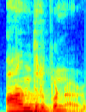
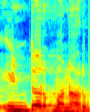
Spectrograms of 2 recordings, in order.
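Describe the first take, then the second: First: The word begins with an 'en' sound. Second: The word begins with an 'in' sound. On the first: The speaker calls it right. "लेकिन ये एंटरप्रेन्योर" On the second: The speaker calls it wrong. "कुछ लोग क्या बोलते हैं इसको इंटरप्रेन्योर बोलते हैं"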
